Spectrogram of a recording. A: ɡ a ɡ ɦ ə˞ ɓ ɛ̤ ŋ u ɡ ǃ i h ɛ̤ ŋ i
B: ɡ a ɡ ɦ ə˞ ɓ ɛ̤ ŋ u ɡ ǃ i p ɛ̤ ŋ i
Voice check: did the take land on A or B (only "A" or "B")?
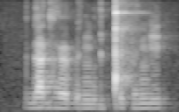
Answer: B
